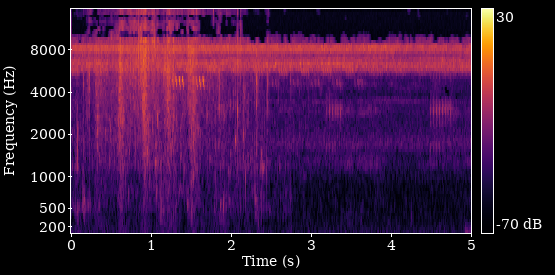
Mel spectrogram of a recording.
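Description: Night chorus of frogs and insects: a steady high buzz with short pulsed trills now and then. Over the first two seconds or so, water splashes and drips as it is disturbed.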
